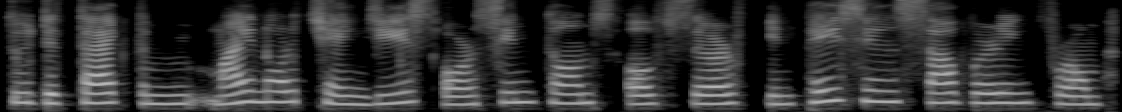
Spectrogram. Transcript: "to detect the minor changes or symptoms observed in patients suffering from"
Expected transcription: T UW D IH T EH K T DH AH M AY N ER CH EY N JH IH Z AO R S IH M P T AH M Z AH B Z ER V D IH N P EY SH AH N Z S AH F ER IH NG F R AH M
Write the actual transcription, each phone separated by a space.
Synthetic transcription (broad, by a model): T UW D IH T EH K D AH M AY N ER CH EY N JH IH S AO R S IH M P T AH M S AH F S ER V IH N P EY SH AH N S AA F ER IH NG F R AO M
